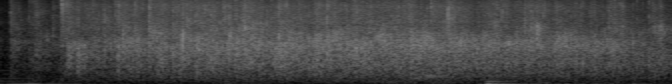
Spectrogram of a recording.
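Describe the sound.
An audience applauds to welcome a speaker at a debate, a steady, full wash of clapping that holds at an even level for several seconds without voices.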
